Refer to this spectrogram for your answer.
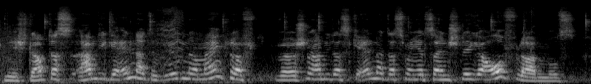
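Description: A woman's voice: on the high side, expressive, quick pace, a little hiss or hum. A woman in her late twenties, a fellow streamer chatting casually and easily on a voice call, often adding little tag questions. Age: late 20s. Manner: friendly, easygoing, adds tag questions.

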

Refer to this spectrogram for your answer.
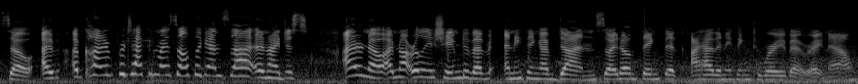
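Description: Young woman, high voice, quick answers outside, faint traffic. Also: pushed and bright. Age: young adult. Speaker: student interviewee. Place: outdoors on campus.

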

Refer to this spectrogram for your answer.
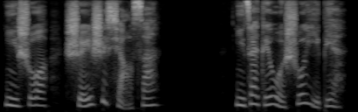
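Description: A woman's voice: mid-range voice, lively intonation, moderate pace, no echo, studio quality, lightly acted. Woman voicing an enraged, screeching middle-aged mother. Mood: furious. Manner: shouting insults, screeching accusations. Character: furious coarse middle-aged mother, shrill and abusive.

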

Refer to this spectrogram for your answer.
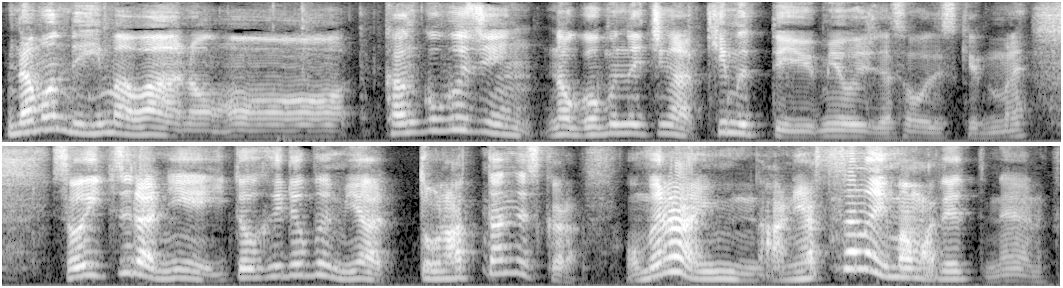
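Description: A man with a high, bright voice talks alone to his viewers in a casual video-blog monologue. His pitch swings widely as he rambles, padding his speech with fillers and rough, colloquial phrasing. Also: very animated, a little fast, hardly any pauses. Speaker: video blogger.

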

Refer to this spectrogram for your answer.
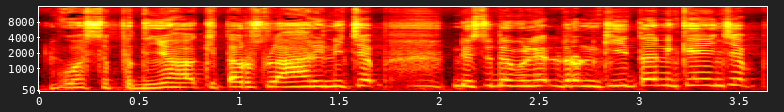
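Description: Man, high voice, excitable, bossy, game role-play. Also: fast talker, noisy background. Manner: excitable, bossy, urging others on. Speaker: role-play leader voicing characters.

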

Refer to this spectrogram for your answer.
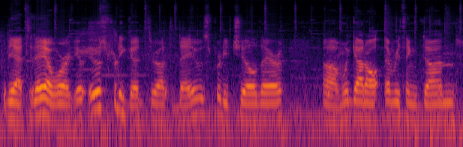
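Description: A man's voice: medium pitch, steady tone, brisk, darkish tone. A young man giving casual, tired, spaced-out game commentary in a laid-back, rambling way. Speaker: gaming video host. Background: video game music and effects.

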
